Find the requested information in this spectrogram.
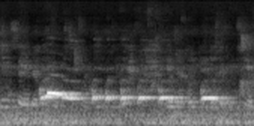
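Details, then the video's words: Farm-raised zebra dove in Semarang, Indonesia, giving a rhythmic run of soft, hollow coos, the first note slightly higher and longer, followed by several short even notes and a final drawn coo, with faint background noise. "Suara perkutut"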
